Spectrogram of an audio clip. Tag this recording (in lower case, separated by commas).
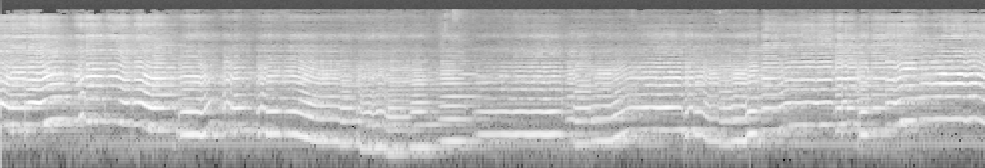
musical instrument, music, fiddle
